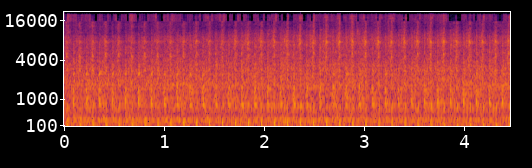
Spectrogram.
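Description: A Shifeng SF240 walk-behind tractor engine running close by, a loud steady rapid chugging throb with no voices.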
